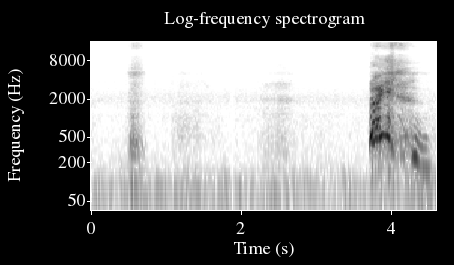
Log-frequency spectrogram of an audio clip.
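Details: Soft breath or sniff, a quiet pause, then one loud, explosive tickly sneeze with a voiced trailing sound; sneezing.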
